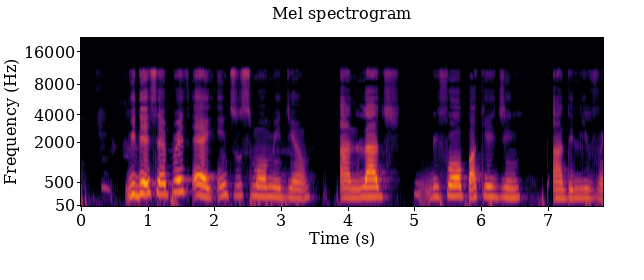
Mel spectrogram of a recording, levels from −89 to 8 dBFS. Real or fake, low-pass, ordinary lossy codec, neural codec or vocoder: real; 10.8 kHz; none; none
